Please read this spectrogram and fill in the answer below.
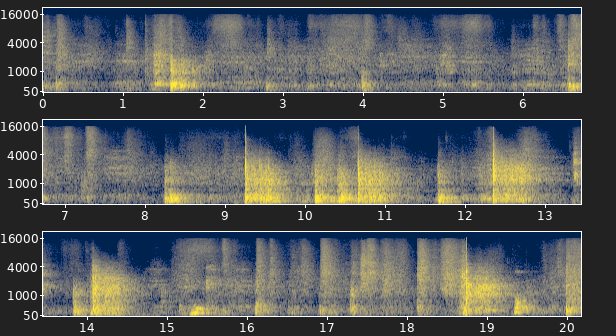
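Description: Wooden tabletop sections of an IKEA extendable kitchen table being handled: sliding scrapes and a string of irregular knocks and thuds of wood on wood as the extension leaf is unfolded and the table halves are pushed together.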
